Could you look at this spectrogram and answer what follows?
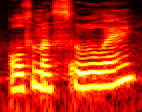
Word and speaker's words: Ultima Thule: rhymes with dually, Ultima Thule?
